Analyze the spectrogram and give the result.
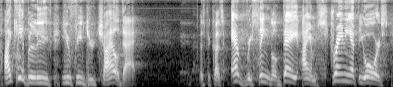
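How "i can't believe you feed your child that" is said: higher-pitched mock disapproval; mock-scandalized parent; judgmental parent. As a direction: imitate an appalled, judging parent. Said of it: "all the other holistic parents are looking at you".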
